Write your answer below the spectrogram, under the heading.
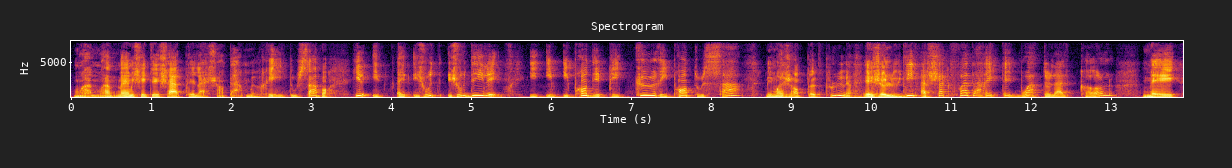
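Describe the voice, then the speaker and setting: A woman's voice: fairly low pitch, very animated, moderate pace, breathy edge. Woman acting a flustered elderly lady, wildly swooping voice. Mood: overwhelmed. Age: elderly, as played. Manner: hesitant, stammering, sighing, repetitive. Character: exasperated rambling 82-year-old woman fed up with her brother. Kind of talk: prank phone call. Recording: faint background noise on phone call.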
